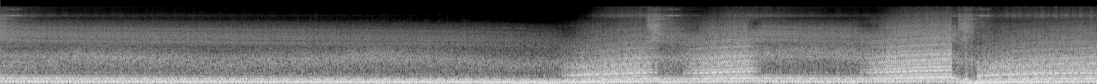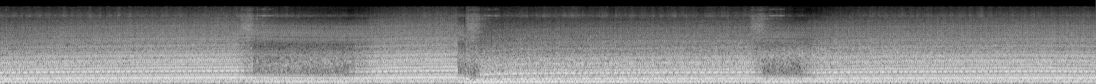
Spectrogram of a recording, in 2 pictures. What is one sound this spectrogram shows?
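A car engine revs up and drops in pitch with each gear change.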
